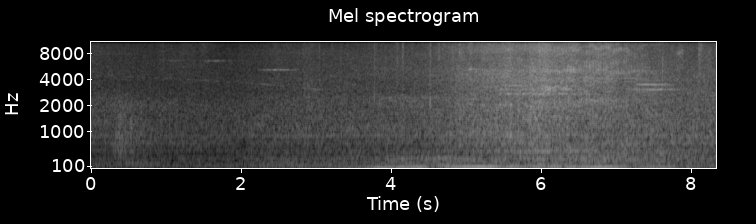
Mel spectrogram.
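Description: City street traffic: a low hum that swells from about three seconds in into a deep engine rumble of a heavy vehicle passing close, loudest in the second half, then easing off.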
